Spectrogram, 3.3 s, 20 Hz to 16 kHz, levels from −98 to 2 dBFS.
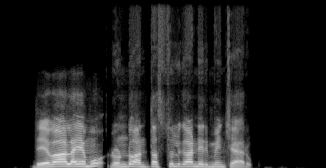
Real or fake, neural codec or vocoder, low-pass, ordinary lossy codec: real; none; 14.4 kHz; Opus, 24 kbps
